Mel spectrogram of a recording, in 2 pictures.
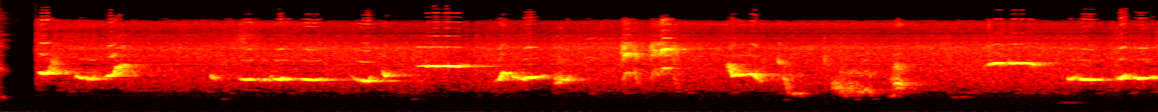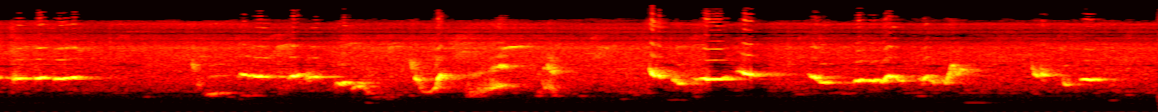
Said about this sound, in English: And if you've ever heard the song of a butcherbird, which is also rather melodic,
